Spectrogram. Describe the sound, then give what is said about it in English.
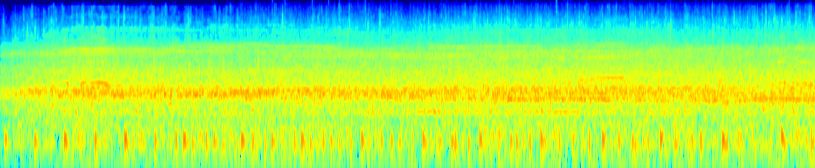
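A large stadium crowd at Parken applauds steadily for the full stretch as the Denmark football team re-emerges onto the pitch, applauded back by their opponents, led by the Finland team; a dense wash of clapping with a roar of cheering underneath, holding at an even, loud level throughout. “So they were applauded back onto the pitch by their opponents, led by the Finland team.”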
